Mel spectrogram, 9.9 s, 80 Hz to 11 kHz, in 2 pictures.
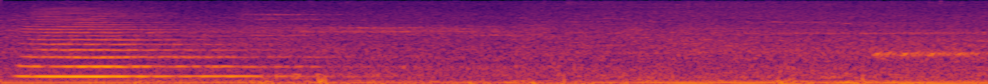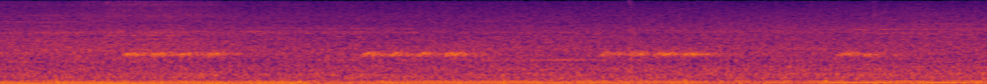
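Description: Horn of a WAP-1 electric locomotive sounding one long blast of about a second and a half, heard from a distance, over a low steady hum.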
